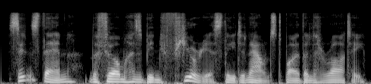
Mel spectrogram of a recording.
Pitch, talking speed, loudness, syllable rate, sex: 105 Hz, 180 wpm, -17 LUFS, 5.4 syllables/s, male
